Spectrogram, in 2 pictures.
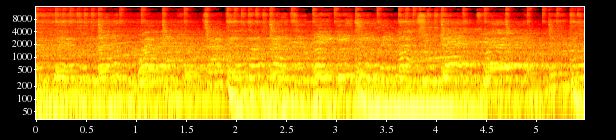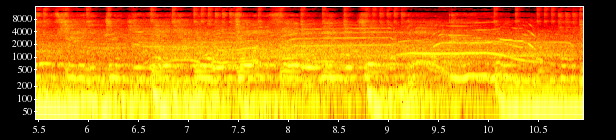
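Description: Live K-pop concert performance heard from within the arena crowd: a male vocalist singing into a handheld mic over a pop backing track with heavy bass beats that drop out and come back, with gliding vocal runs near the end.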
